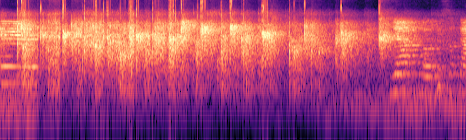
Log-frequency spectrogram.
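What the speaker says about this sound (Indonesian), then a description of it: "Oke, tepuk tangan untuk Bilkis." Classroom applause for a student: dense clapping from many hands fills the whole stretch at steady loudness, with children's voices mixed in and a teacher's voice emerging near the end.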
